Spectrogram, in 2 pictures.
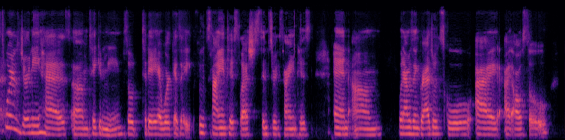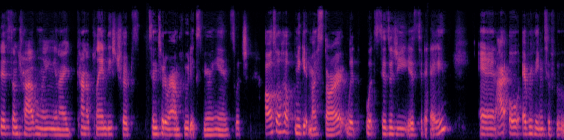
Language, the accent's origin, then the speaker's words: English; Dayton, Ohio, United States; now in Grand Rapids, United States; I am originally from Dayton, Ohio. I currently reside in Grand Rapids, Michigan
